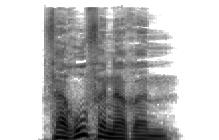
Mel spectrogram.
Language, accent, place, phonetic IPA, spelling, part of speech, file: German, Germany, Berlin, [fɛɐ̯ˈʁuːfənəʁəm], verrufenerem, adjective, De-verrufenerem.ogg
- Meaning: strong dative masculine/neuter singular comparative degree of verrufen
